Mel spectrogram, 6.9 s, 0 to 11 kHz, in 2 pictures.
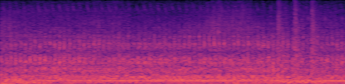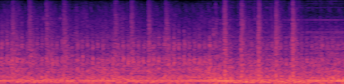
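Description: An AH-64 Apache attack helicopter in a shooter game, its rotor drone a steady low hum with a buzzing tone throughout, joined by a few sharp clicks and bursts later on, no voices.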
